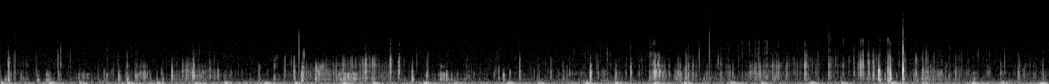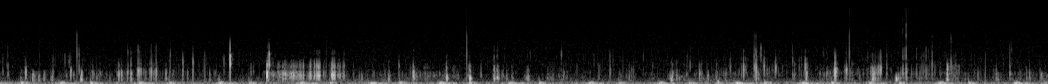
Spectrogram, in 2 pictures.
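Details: Empty stomach first thing in the morning before breakfast: low gurgling, bubbling rumbles with irregular clicks and squelches, hunger borborygmi.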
